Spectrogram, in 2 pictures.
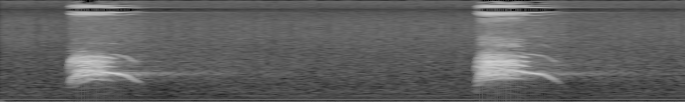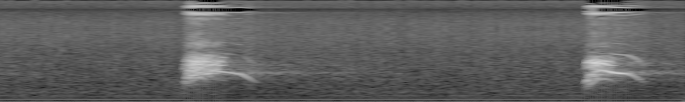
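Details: Fox native to Arizona giving a typical call: four harsh, raspy yelps about three seconds apart, each a brief noisy burst that trails into a thin, falling whine, over a steady low hum.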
